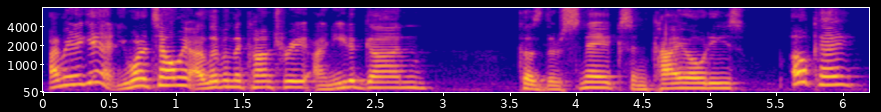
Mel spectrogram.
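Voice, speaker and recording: A raspy man hosting a political talk show, reading viewer comments and answering them bluntly in a casual, animated way. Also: high-pitched, normal speed. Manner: blunt, animated, mocks opponents with put-on quotes.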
